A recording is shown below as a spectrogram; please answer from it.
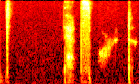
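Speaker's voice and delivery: hushed whisper, barely voiced. Real, not acted. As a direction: whisper it like a secret. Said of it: "Why are you whispering?".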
